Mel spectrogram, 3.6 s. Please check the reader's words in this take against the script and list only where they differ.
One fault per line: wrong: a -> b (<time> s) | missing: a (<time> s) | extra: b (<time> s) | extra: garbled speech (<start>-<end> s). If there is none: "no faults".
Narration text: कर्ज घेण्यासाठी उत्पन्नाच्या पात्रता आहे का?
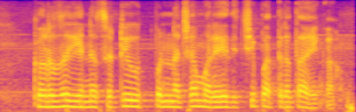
extra: मर्यदेची (2.0 s)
